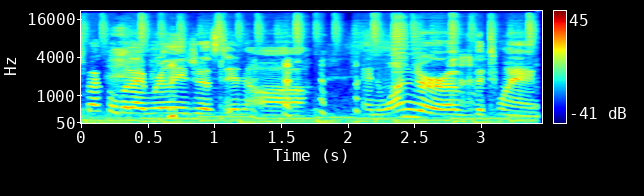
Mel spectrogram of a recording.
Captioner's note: laughing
